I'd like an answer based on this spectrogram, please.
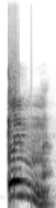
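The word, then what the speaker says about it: climb: இவ்வளவு பெருசா நான் உங்களுக்கு வச்சிருக்கேன் ஓகே அடுத்தது பார்த்தீங்கன்னா கிளிம் சி எல் ஐ எம் பி இக் லி இம்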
